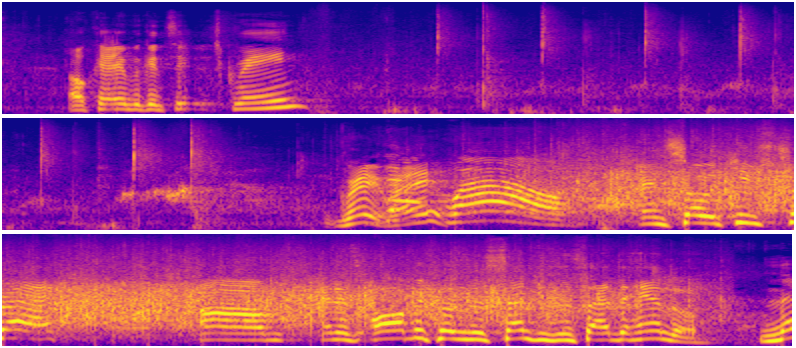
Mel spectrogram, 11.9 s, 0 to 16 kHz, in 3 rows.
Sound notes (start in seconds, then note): 1.6 rope whizzing; 6.0 audience clapping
